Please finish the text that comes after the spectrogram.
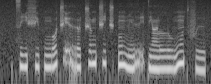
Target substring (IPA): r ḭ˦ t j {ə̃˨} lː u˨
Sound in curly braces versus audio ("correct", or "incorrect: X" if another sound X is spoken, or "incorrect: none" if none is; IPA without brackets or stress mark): incorrect: ɐ̃˨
